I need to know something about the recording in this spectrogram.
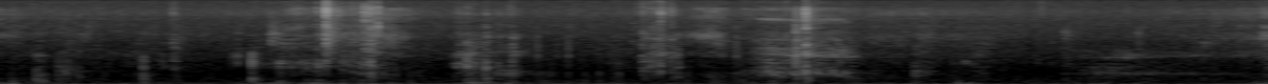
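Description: Large dog gnawing on a frozen raw chicken carcass: faint, irregular crunches and clicks of teeth on frozen meat and bone.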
